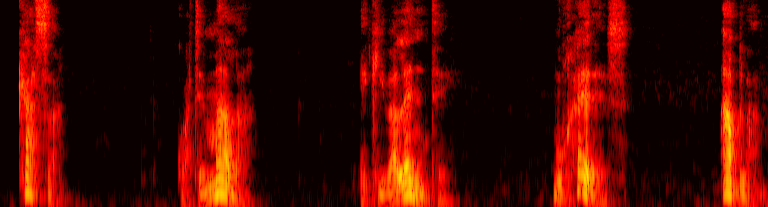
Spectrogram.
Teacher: the stress always falls on the second to last penultimate syllable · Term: penultimate stress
